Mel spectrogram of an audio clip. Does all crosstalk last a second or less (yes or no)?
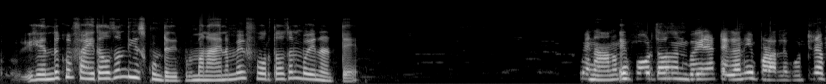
yes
